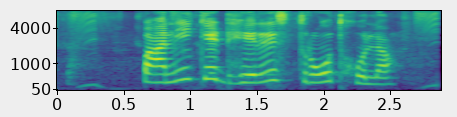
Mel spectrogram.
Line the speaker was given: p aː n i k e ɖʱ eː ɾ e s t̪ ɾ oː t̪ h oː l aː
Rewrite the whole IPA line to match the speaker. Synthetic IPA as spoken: p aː n i k e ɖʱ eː ɾ e s t̪ ɾ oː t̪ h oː l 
